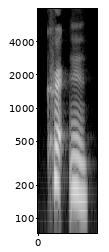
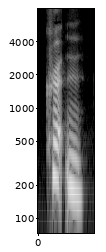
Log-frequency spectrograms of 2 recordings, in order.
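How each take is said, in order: No difference in how they are said.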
